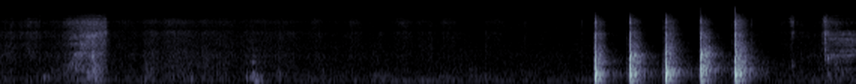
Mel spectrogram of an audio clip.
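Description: Tarot cards are shuffled in a quiet room: a soft riffle and a faint tap early on, then a quick run of five crisp slapping bursts and a final softer one.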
